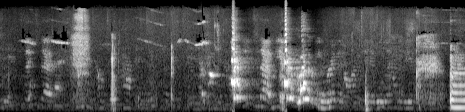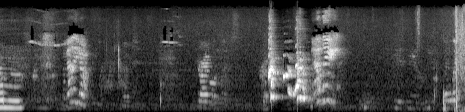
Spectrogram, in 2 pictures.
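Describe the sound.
A dog barks a few times in short, sharp bursts, scattered irregularly among people talking.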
